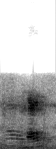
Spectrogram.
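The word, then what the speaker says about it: Habb: This is an award for Hob, H-A-B-B. Hob. Pronounce B, not D.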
